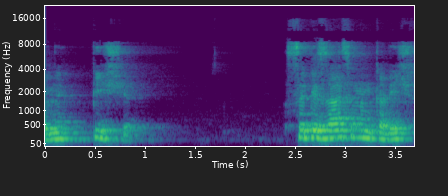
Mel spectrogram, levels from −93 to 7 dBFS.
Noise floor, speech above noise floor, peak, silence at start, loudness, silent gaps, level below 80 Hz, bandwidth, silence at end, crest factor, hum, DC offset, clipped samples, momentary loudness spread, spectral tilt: -71 dBFS; 49 dB; -8 dBFS; 0 s; -23 LUFS; none; -62 dBFS; 15.5 kHz; 0 s; 16 dB; none; under 0.1%; under 0.1%; 17 LU; -6 dB/octave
